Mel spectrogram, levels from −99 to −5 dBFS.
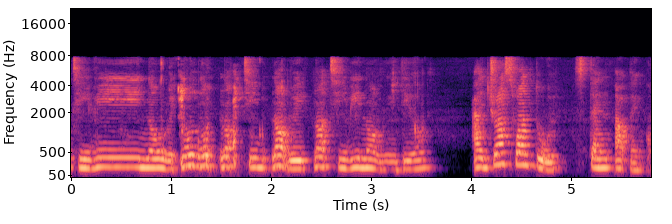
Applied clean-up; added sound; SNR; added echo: neural mask model Resemble Enhance denoiser.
